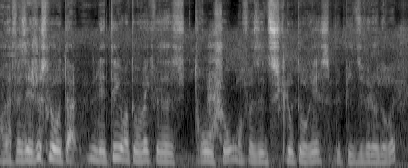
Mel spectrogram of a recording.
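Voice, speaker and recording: A man talks at a very fast pace with a high pitch and ordinary pitch variation. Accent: Quebec. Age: 60s. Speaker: mountain bike trail builder and former racer. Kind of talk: casual chat.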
